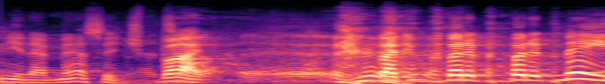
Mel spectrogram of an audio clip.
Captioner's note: laughs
